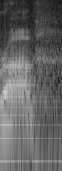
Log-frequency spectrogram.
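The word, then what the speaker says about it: Rab: Yeah, all the way over here is the town of Rob. Here it's just spelled R-A-B, but there it is.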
